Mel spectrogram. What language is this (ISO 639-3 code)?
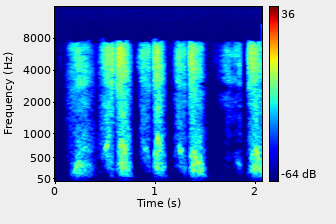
zho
